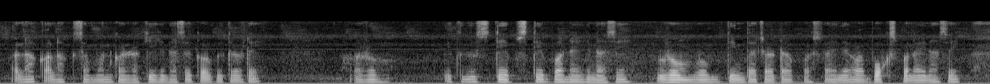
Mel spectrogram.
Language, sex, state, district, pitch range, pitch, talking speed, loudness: Nagamese, male, Nagaland, Dimapur, 105-110 Hz, 105 Hz, 150 wpm, -22 LUFS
